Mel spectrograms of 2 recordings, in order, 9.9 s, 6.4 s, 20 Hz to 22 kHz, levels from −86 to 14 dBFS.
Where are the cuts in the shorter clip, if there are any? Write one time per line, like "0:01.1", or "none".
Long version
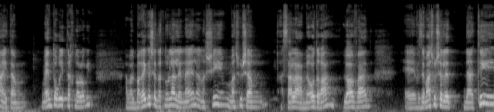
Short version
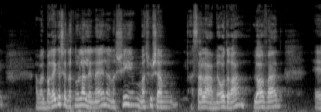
none

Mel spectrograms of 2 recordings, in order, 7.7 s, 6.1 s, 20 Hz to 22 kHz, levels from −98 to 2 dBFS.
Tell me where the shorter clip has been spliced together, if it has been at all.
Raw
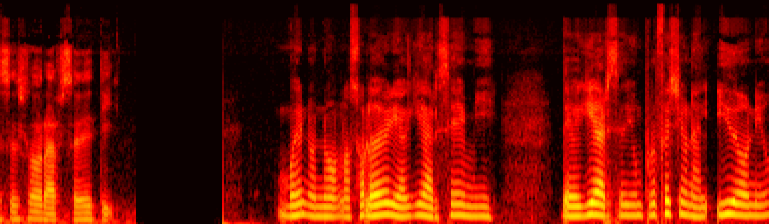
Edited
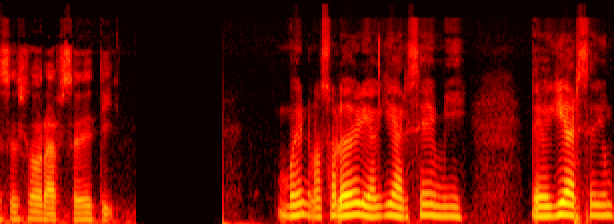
0:03.1

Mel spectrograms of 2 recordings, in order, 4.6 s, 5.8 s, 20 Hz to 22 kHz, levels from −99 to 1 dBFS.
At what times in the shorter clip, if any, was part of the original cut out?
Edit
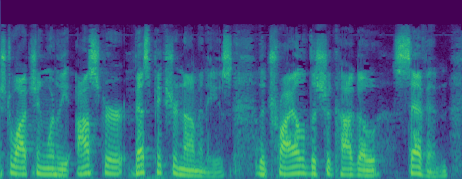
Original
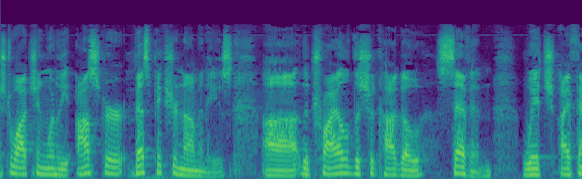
0:02.6

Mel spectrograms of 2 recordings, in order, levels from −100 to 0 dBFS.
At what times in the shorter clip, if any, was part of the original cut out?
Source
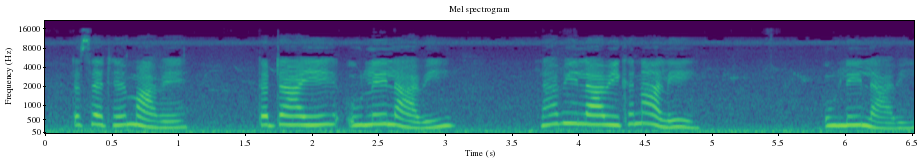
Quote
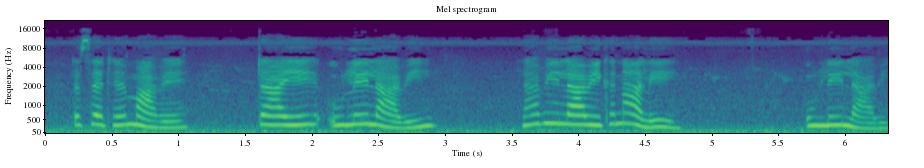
0:01.6

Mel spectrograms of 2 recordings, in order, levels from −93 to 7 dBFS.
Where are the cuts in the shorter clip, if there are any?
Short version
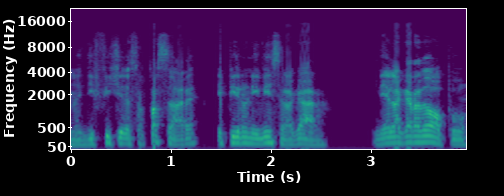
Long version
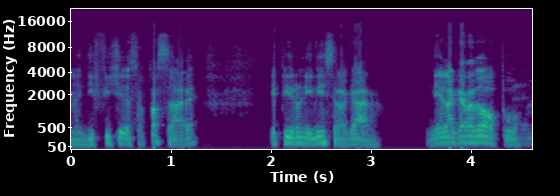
0:01.3

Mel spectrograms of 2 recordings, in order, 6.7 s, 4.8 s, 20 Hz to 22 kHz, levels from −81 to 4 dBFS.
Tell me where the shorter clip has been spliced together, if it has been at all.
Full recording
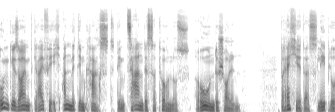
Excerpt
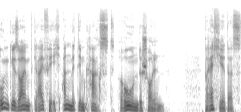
0:02.3

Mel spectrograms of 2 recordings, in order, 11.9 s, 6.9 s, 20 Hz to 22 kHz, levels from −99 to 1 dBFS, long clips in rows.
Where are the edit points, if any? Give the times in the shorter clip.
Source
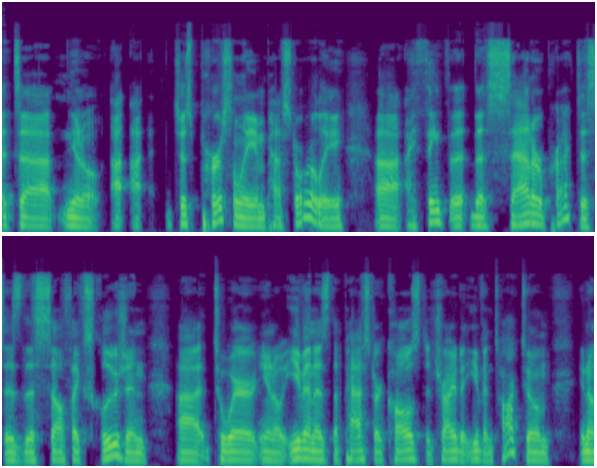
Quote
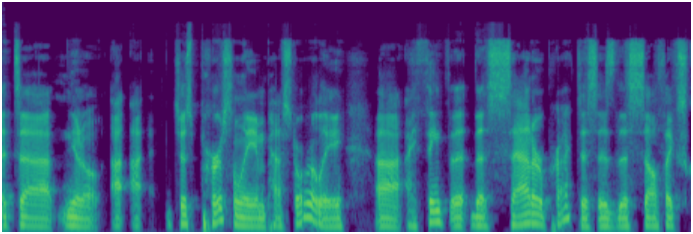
none

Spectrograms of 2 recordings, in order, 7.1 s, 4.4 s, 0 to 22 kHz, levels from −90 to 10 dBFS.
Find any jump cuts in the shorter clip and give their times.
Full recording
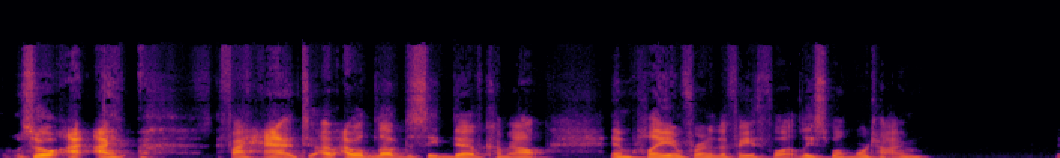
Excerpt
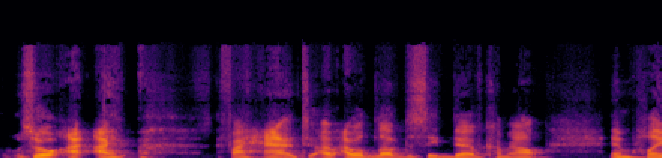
none

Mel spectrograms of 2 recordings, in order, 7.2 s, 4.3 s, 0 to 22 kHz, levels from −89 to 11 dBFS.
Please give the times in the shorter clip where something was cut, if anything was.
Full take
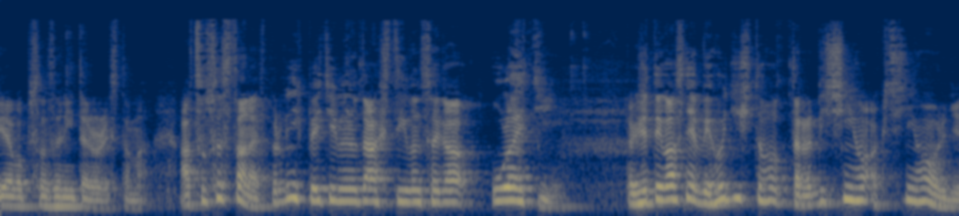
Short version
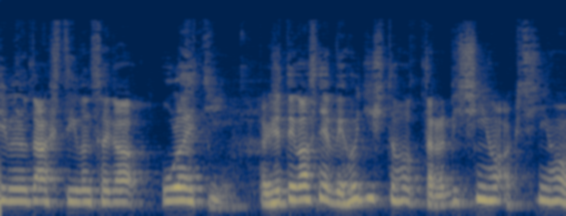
0:01.9

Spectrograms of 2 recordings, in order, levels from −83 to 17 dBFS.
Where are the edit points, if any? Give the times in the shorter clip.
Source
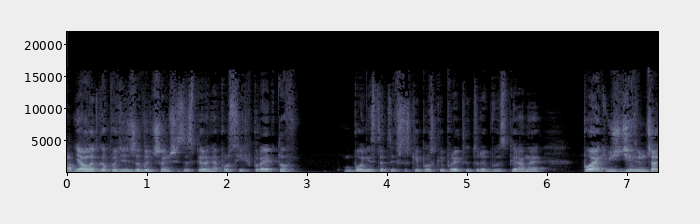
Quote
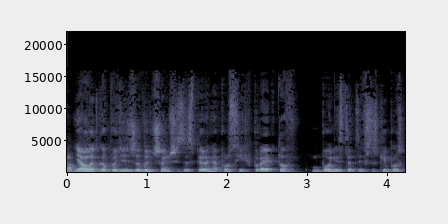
0:03.0

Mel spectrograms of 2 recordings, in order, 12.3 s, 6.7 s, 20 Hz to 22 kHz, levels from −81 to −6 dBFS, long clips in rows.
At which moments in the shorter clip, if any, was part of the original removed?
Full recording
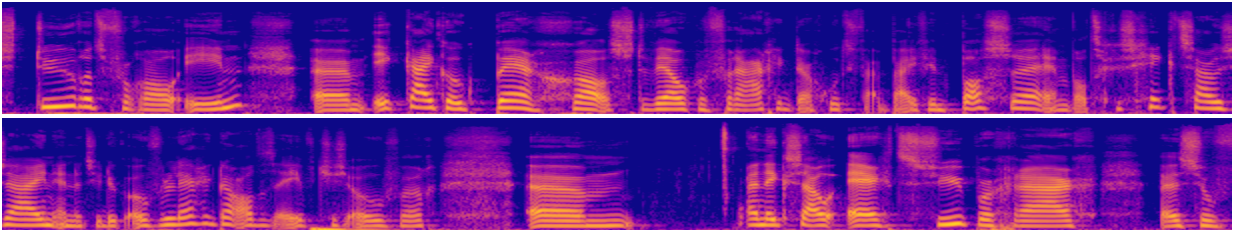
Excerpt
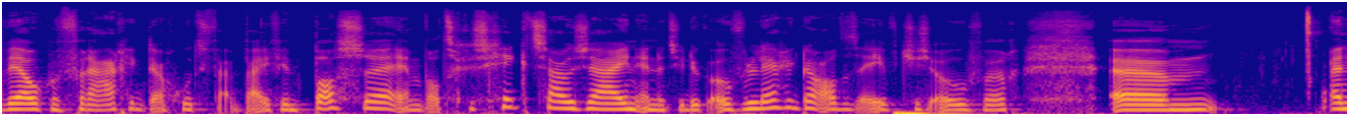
none

